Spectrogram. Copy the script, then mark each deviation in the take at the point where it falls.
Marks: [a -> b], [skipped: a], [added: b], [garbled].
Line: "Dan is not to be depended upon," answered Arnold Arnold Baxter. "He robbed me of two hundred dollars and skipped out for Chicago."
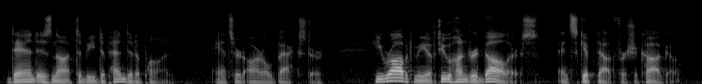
"Dan is not to be depended upon," answered Arnold [skipped: Arnold] Baxter. "He robbed me of two hundred dollars and skipped out for Chicago."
